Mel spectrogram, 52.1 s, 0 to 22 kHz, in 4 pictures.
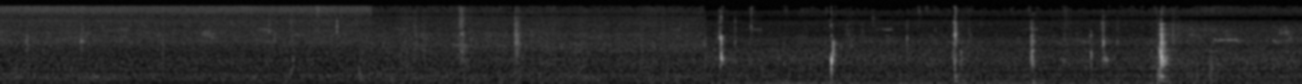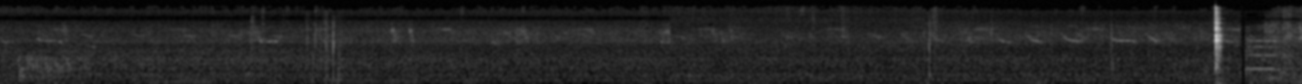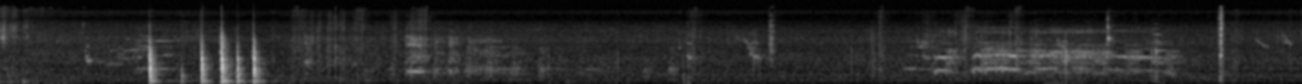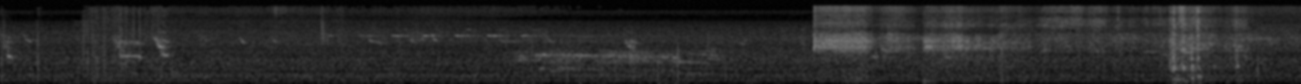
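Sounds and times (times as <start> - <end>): chickens clucking: 29.8 - 33.8
faint high chirping: 40.1 - 40.8.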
